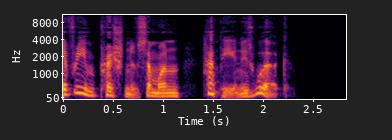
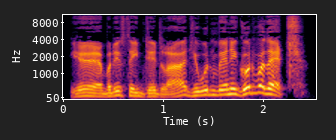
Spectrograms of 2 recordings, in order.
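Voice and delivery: gruff sergeant; 4 semitones higher, 7 dB louder than usual. Acted. Sergeant retorts.

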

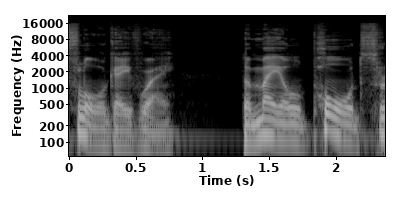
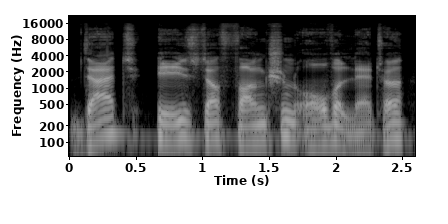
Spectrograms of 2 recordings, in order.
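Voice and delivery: calm golem. A narrator's reading. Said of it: "said Pump calmly".

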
